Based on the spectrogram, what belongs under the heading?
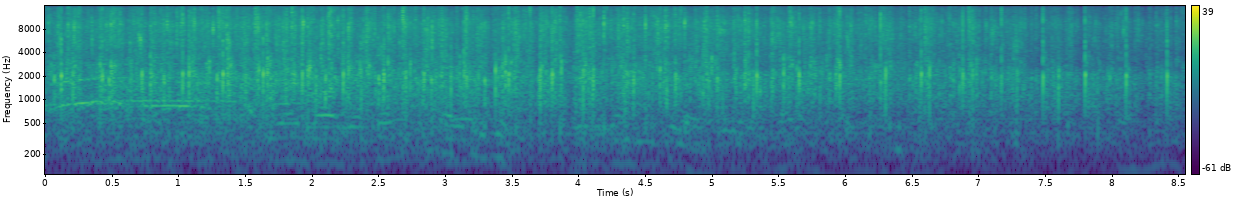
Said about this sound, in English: Ladies and gentlemen, let's have a round of applause for our 2013 Spirit of Service honorees.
